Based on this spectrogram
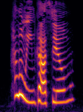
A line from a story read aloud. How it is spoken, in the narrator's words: Mito says brightly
